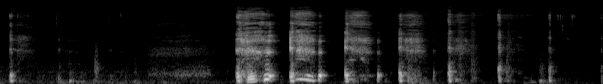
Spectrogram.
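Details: A child's run of about seven harsh, hoarse coughs in quick succession: a barking cough.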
